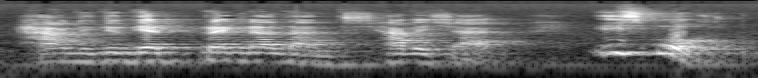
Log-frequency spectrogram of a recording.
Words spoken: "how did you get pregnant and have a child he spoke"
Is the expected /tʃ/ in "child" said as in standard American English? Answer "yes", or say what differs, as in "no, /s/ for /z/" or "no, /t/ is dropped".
no, /ʃ/ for /tʃ/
